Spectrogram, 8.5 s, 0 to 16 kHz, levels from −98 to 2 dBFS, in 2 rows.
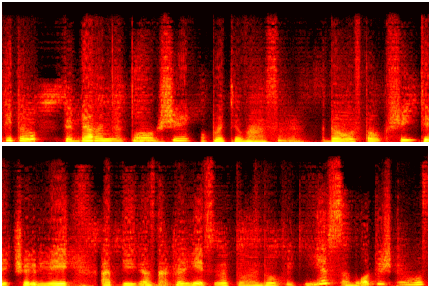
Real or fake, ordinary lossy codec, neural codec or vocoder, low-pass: fake; AAC, 96 kbps; codec, 44.1 kHz, 0.9 kbps, DAC; 14.4 kHz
